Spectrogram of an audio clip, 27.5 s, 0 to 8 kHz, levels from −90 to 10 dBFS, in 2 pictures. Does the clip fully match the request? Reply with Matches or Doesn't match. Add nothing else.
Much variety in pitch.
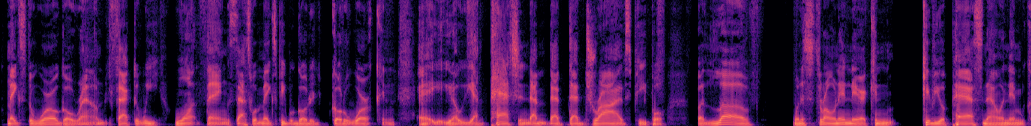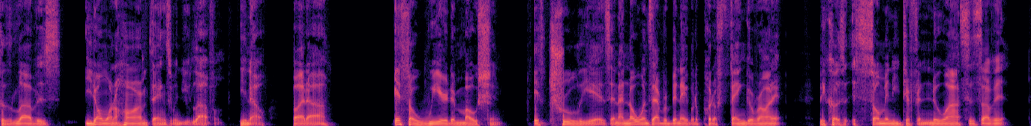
Doesn't match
